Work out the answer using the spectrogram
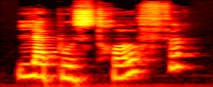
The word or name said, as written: l'apostrophe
